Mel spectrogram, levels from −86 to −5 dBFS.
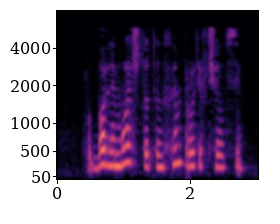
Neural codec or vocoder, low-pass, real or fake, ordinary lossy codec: codec, 16 kHz, 0.8 kbps, ZipCodec; 7.2 kHz; fake; MP3, 24 kbps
